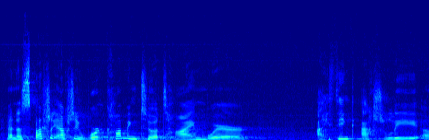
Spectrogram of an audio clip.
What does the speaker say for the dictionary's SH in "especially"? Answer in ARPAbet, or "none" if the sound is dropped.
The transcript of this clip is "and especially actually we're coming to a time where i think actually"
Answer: SH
